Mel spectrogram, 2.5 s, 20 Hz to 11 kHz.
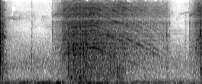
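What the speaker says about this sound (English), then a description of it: "I'm going to drill holes in 4 of them." A power drill bores drainage holes through plastic seed-starting cups outdoors beside a garden, one steady whirring burst of about a second and a half, close and fairly loud, with short pauses before and after.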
